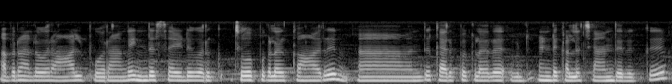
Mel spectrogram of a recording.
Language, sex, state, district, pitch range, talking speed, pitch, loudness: Tamil, female, Tamil Nadu, Kanyakumari, 180-195 Hz, 140 wpm, 185 Hz, -15 LUFS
